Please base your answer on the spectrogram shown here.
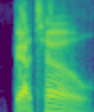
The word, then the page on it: bateau: American English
